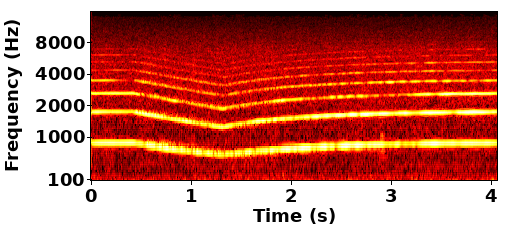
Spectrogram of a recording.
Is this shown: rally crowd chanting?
no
